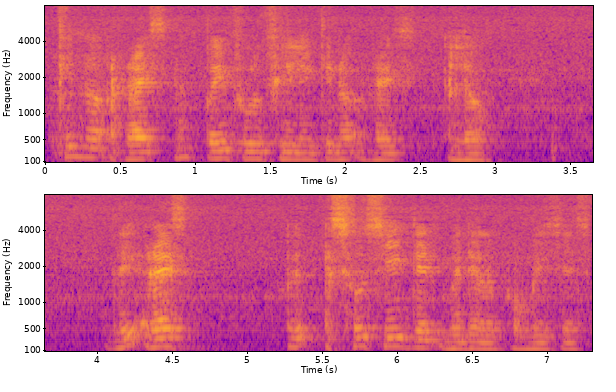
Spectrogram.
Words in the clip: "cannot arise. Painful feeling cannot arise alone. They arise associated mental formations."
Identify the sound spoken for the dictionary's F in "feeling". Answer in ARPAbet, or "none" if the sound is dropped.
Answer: F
